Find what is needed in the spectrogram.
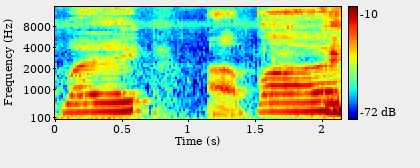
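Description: A young girl chanting in a sing-song voice, drawing out the alphabet letters she is pointing at into long held notes with a short syllable between them.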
